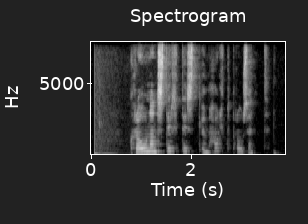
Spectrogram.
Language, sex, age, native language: Icelandic, female, 50-59, Icelandic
